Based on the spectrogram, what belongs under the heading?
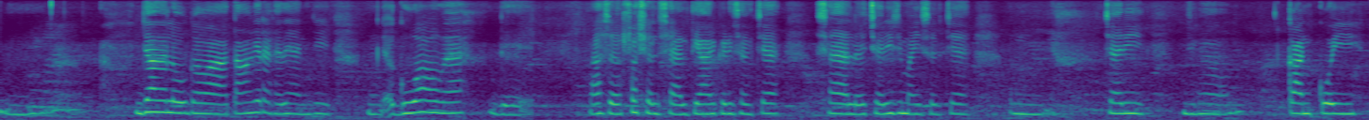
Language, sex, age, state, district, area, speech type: Dogri, female, 18-30, Jammu and Kashmir, Reasi, rural, spontaneous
